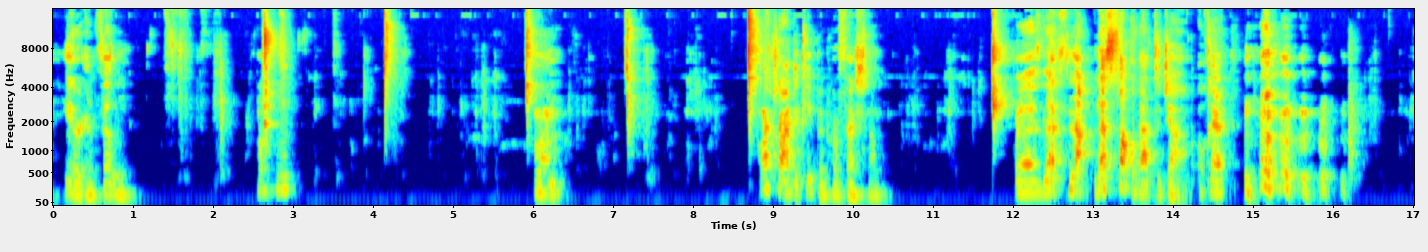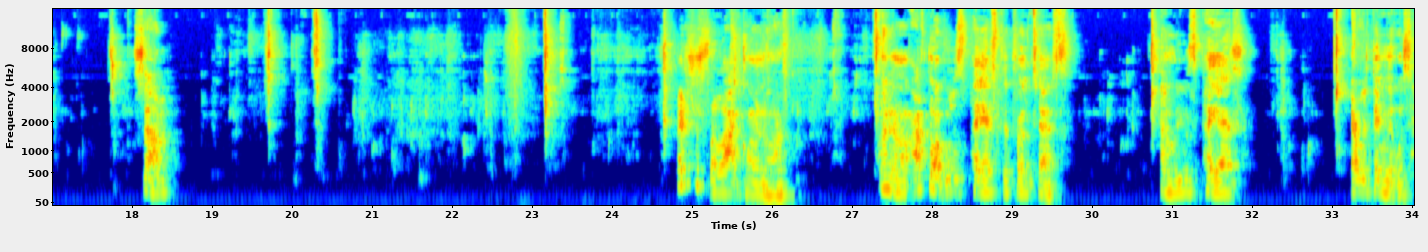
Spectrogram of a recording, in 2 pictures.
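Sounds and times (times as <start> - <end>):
faint chewing: 1.1 - 12.0, 16.0 - 31.1, 31.9 - 33.7.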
